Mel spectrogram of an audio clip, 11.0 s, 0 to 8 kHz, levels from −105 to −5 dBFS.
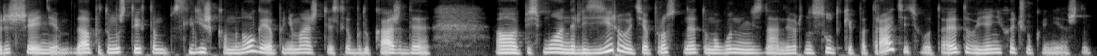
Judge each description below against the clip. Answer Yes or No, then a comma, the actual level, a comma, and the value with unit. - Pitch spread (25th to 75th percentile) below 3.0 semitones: Yes, narrow, 2.4 semitones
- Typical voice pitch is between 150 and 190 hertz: Yes, medium, 185 Hz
